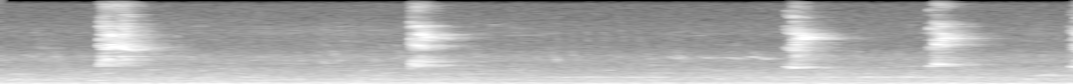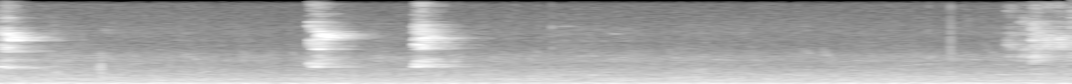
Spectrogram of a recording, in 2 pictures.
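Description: A lovebird gives seven sharp, shrill squeaks, singly or in quick pairs, every second or two, over a steady low background hum.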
